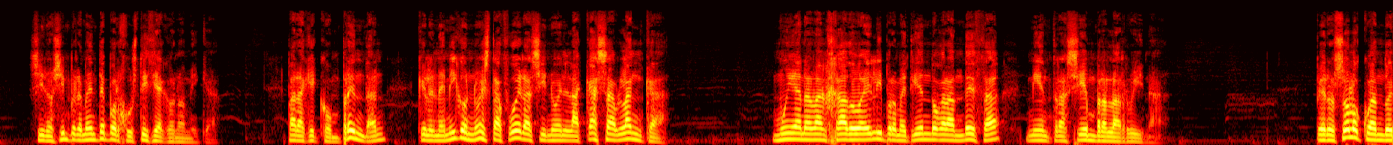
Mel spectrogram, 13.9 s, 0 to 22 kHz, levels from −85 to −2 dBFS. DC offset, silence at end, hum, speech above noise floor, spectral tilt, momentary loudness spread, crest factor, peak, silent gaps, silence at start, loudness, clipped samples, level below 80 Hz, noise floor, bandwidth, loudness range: under 0.1%; 0 s; none; 44 dB; -6 dB/octave; 13 LU; 14 dB; -6 dBFS; none; 0.35 s; -20 LUFS; under 0.1%; -56 dBFS; -63 dBFS; 16.5 kHz; 6 LU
